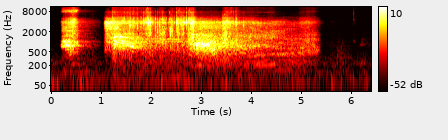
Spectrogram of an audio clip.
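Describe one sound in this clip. A magical blast whooshes and rumbles.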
